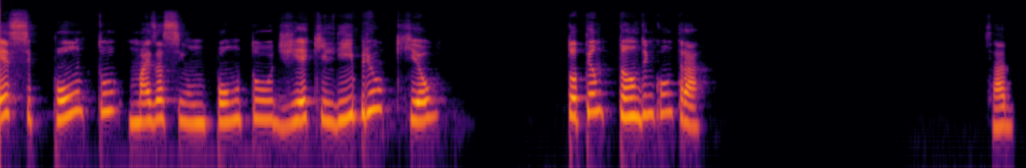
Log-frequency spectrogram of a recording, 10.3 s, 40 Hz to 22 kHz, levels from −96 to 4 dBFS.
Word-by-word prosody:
é 285 - +6
esse 275 -2 -4 0.2
ponto, 330 +5 +1
mas 230 +1 0
assim, 255 -2 -1
um 220 0 -4
ponto 245 +3 -2
de 215 +1 -5
equilíbrio 260 +8 +2
que 250 - -8
eu 255 +4 +4 1.3
tô 280 - +7
tentando 305 -2 +2
encontrar. 300 -10 -2 2.8
Sabe? 190 0 -3
255 Hz, 90 wpm, -26 LUFS, 230-300 Hz, 2.8 s, tô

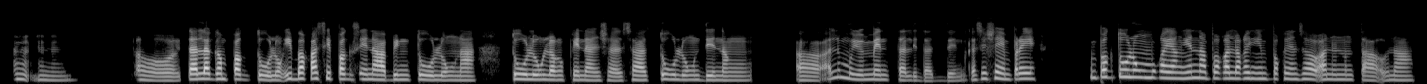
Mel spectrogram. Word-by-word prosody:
Mm. 205 -4 -10 0.6
Oo, 180 -4 -2
talagang 255 +1 +8
pagtulong. 210 -3 +2
Iba 265 +1 +5
kasi 275 +1 +4
pag 250 -1 +4
sinabing 225 -2 +2
tulong 205 -2 -1
na 195 -1 -1 0.3
tulong 235 -2 +2
lang 210 0 +3
pinansiyal, 195 -3 -2
sa 205 +2 +1 0.2
tulong 215 -3 -3
din 200 -1 -1
ng, 195 0 -5 0.6
ah, 190 -2 -2
alam 315 +3 -4
mo 265 - -2
yun 225 -1 -2
mentalidad 195 -7 -3
din. 170 +1 -12
Kasi 215 +6 -5
syempre, 260 -1 0 0.5
yung 310 - -6
pagtulong 335 0 +2
mo - - -1
kayang 285 -2 +2
yan, 300 +1 -1
napakalaking 280 -1 0
impact 255 0 -7
yan 245 - -4
sa 240 -3 +1
ano 230 0 -1
ng 225 -1 -7
tao. 190 -2 -4
Na 200 -1 -5
225 Hz, 160 wpm, -22 LUFS, 200-255 Hz, 0.6 s, talagang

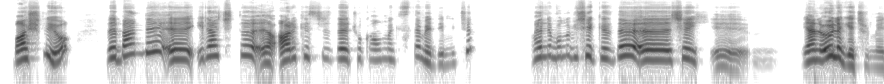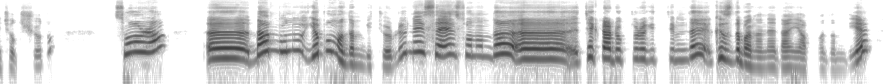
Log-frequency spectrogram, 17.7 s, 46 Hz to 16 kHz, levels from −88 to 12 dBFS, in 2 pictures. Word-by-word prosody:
Başlıyor 340 - +2 0.4
ve 295 +2 -1
ben 380 +4 0
de, 415 - -1 0.2
eee, - - +2
ilaç 330 +4 -5
da, 340 -3 -1
eee, 205 - 0
ağrı 255 +4 +4
kesici 295 -4 -17
de 270 -1 0
çok 265 +1 -24
almak 255 0 -16
istemediğim 195 - -11
için, 340 - -15 0.6
hani, 305 +3 -7
bunu 315 +2 -14
bir 300 - -13
şekilde, 300 -3 -4
eee, 250 -7 +4
şey, 260 -2 -3
eee, 430 0 -14 0.5
yani 240 +2 +4
öyle 325 -3 +7
geçirmeye 160 - -6
çalışıyordum. - - -21 0.6
Sonra, 425 +3 -1 0.6
ııı, 275 -2 +6
ben 400 +5 +7
bunu 455 +1 -5
yapamadım 235 - -2
bir 160 - -21
türlü. 155 - -10
Neyse, 430 -5 -1
en 335 +3 +4
sonunda, 340 -1 -5 0.7
ııı, - - -6
tekrar 285 +2 +2
doktora 270 +1 -6
gittiğimde 260 +5 -6
kızdı 260 -3 -2
bana 160 -5 -3
neden 155 0 -9
yapmadın 135 -2 -17
diye. - - 0
280 Hz, 155 wpm, -23 LUFS, 245-345 Hz, 0.7 s, öyle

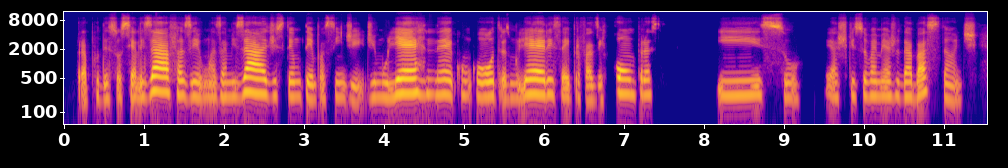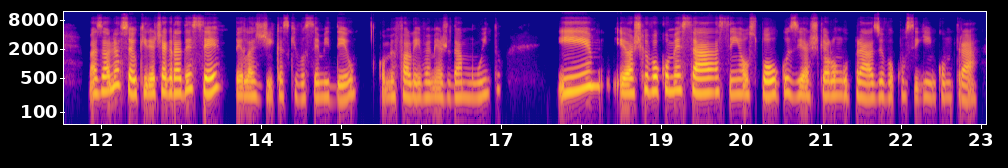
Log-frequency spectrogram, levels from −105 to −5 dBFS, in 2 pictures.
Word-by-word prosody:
para - - -3
poder 195 -4 -10
socializar, 265 +7 +5
fazer 215 -4 -3
umas - - -10
amizades, 220 +1 +4
ter 210 - -4
um 210 - -8
tempo, 185 -3 -4
assim, 205 - -10
de 180 -4 -9
de 205 +3 -9
mulher, 240 +4 +6
né, 230 -1 -2
com 235 -5 -13
com 210 - -6
outras 210 -1 0
mulheres, 235 +2 +3
sair - - -4
para 205 - -14
fazer 175 0 -7
compras. 235 -2 +1 0.7
Isso, 220 -3 -3 0.3
eu - - -8
acho 200 - -10
que 220 - -12
isso 220 +1 -6
vai 220 0 -5
me 215 - -7
ajudar 215 -1 -4
bastante. 195 -6 -4 0.4
Mas 245 - -2
olha 295 +8 +3
só, 275 - +3
eu 235 - +3
queria 125 - 0
te - - -7
agradecer 260 +2 +4 0.2
pelas 110 - -2
dicas 210 +4 -9
que - - -16
você 195 +1 -8
me 205 +1 -7
deu, 185 +5 -4 0.3
como - - -9
eu 215 - -7
falei, 205 -2 -2
vai 205 0 -7
me - - -8
ajudar 205 +1 -5
muito 210 +8 -11 0.7
e 285 +6 +3 0.4
e - - +1
eu 125 - +6
acho 125 - 0
que 295 - -1
eu - - -5
vou 275 -1 +4
começar, 265 -3 +3
assim, 240 -2 -7
aos 230 - -5
poucos 230 +1 +1
e 230 - -2
acho - - -5
que - - -4
a 220 - +2
longo 225 +1 -4
prazo 200 -1 -3
eu - - -11
vou - - -9
conseguir 215 -1 -12
encontrar 200 -2 -7
220 Hz, 185 wpm, -22 LUFS, 205-245 Hz, 0.7 s, mulher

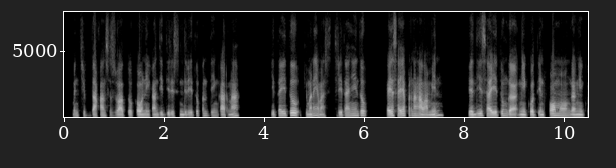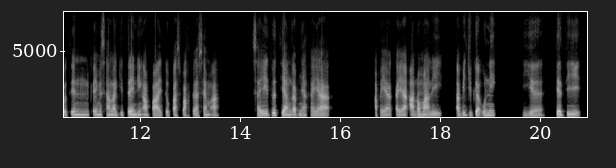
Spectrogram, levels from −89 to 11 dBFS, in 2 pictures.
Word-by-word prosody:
menciptakan 125 0 -3
sesuatu 120 -1 0
keunikan 120 0 +1
di 110 - -5
diri 105 0 -5
sendiri 110 +4 -5
itu 155 +1 -7
penting 145 -4 -12
karena, 110 +7 -1 0.6
kita 130 +2 -5
itu 165 +4 +5
gimana 120 +7 -2
ya - - -3
Mas, 105 +1 -7
ceritanya 130 +4 -3
itu 165 +1 +1 0.4
kayak 130 +3 +6
saya 140 +2 +5
pernah 140 -2 -3
ngalamin. 105 - 0 0.5
Jadi, 115 +7 +1
saya 135 -1 +6
itu 150 - -5
nggak 140 - +3
ngikutin 110 0 +1
FOMO, 140 -1 +2
nggak 105 0 +2
ngikutin 105 0 -1 0.3
kayak 105 - -1
misal 110 0 -1
lagi 110 0 0
trending 110 -1 +3
apa 120 +3 +3
itu - - -6
pas 115 - +2
waktu 110 +1 -2
SMA. 110 -3 -3 0.7
Saya 135 +2 +1
itu 170 +2 +2
dianggapnya 110 +1 +2
kayak, 140 -3 +1 0.9
apa - - -6
ya, 105 -3 -1
kayak 105 -1 +3
anomali, 115 +3 +2 0.3
tapi 165 - +2
juga - - +3
unik. 165 0 0 0.6
Iya. 150 -2 -3 0.3
Jadi, 115 +2 +3
120 Hz, 145 wpm, -22 LUFS, 110-140 Hz, 0.9 s, kayak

